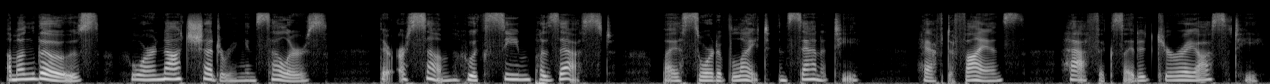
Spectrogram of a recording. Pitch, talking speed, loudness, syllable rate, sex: 200 Hz, 120 wpm, -21 LUFS, 4.5 syllables/s, female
